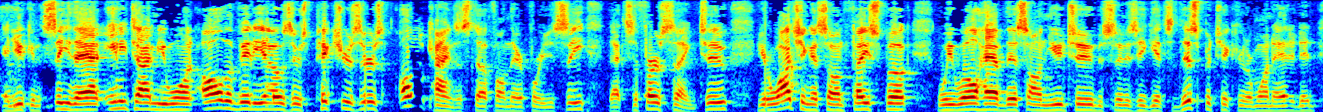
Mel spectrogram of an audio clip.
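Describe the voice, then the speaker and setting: Folksy man hosting, slightly high voice. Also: normal speed, hardly any pauses, darkish tone. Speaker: host of a live online radio-troupe broadcast. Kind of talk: casual hosting with announcements. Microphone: video call.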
